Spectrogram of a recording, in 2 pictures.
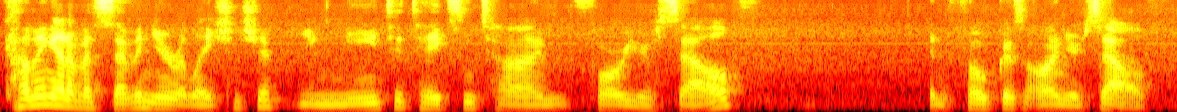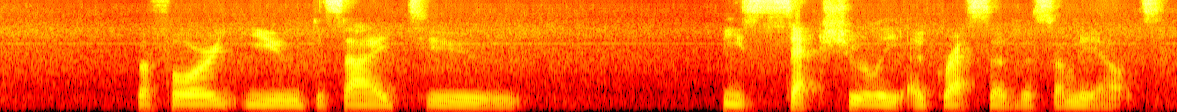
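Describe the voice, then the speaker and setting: A young man vlogging, telling a story casually to the camera with many "like"s and animated quoted voices. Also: lowish voice, moderate pace, slight background noise, rough recording. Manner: chatty, animated, quoting others in lively put-on voices, frequent "like".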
